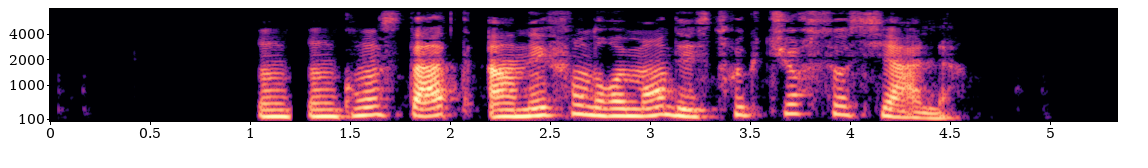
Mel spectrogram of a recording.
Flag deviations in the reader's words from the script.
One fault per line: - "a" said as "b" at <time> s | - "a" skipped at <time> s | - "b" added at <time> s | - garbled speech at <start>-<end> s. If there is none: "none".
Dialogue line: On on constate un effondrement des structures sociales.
none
